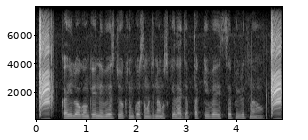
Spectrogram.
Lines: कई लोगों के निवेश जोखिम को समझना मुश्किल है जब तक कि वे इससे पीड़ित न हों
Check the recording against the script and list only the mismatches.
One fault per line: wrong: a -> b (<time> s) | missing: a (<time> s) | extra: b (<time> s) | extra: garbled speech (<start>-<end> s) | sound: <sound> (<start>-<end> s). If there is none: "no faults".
no faults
